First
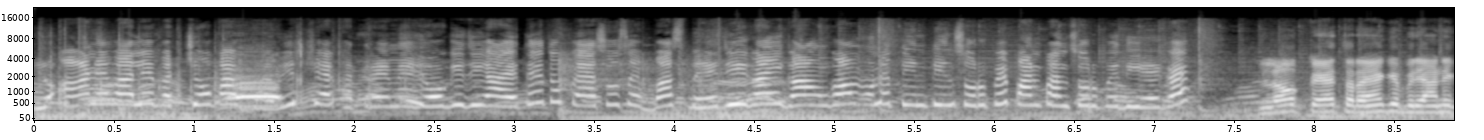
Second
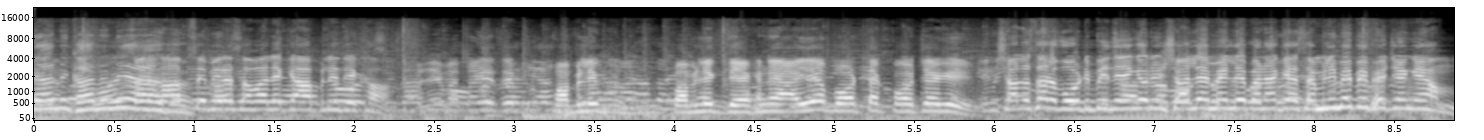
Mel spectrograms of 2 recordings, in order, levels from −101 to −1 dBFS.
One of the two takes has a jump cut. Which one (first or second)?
first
